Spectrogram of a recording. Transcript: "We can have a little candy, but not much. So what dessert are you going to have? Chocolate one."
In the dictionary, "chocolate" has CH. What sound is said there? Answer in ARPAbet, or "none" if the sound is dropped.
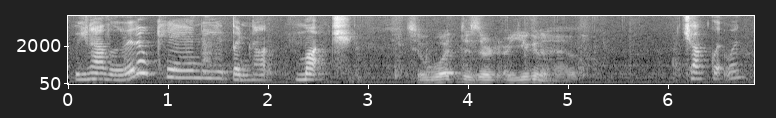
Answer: CH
